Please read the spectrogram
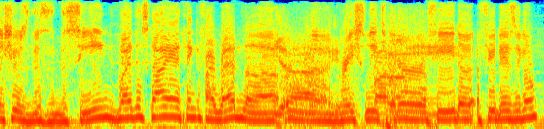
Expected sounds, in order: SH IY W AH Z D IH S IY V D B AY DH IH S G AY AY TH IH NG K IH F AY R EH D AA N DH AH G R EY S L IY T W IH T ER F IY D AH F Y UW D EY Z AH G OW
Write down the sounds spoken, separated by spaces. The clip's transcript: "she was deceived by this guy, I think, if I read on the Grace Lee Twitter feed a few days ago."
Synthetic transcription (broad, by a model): SH IY W AH Z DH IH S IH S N B AY DH IH S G AY AY TH IH NG K IH F AY R EH D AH DH AH G R EY S L IY T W IH T ER F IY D AH F Y UW D EY Z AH G OW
